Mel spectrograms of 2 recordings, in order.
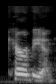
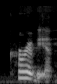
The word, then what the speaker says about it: Caribbean: I did actually look up how to pronounce that, and that is how the proper pronunciation is. They know you're a tourist if you say Caribbean. Isn't that interesting? I would have thought it was the other way.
